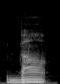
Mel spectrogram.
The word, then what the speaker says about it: bass: But yeah, then that damn d them that bass must bass bass bass bass. That's how you pronounce that word in this context because a bass is the fish, right?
